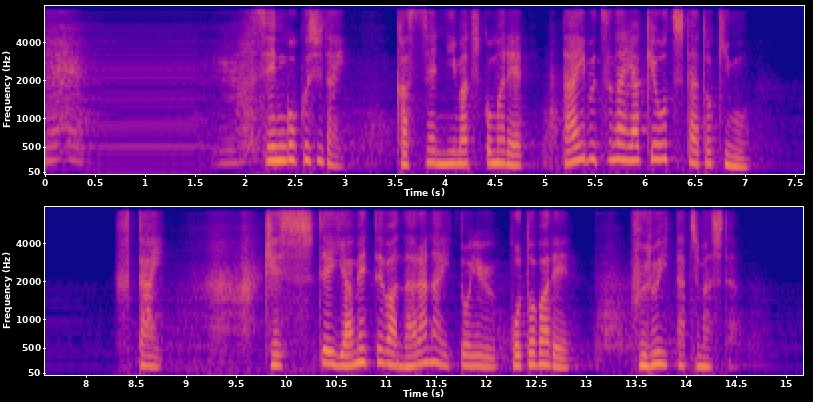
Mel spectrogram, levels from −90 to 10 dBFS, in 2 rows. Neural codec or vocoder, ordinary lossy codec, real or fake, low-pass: codec, 16 kHz, about 1 kbps, DyCAST, with the encoder's durations; none; fake; 7.2 kHz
